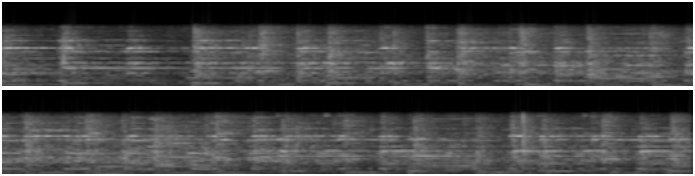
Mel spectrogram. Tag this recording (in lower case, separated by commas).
music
